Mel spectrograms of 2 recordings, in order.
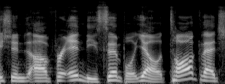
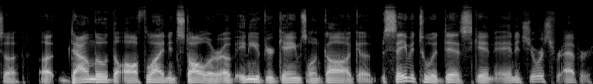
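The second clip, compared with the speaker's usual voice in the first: much lower, put-on deep announcer voice; 11 semitones lower than usual. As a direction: drop into a deep mock-serious voice. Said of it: "I gotta do my deep voice".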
